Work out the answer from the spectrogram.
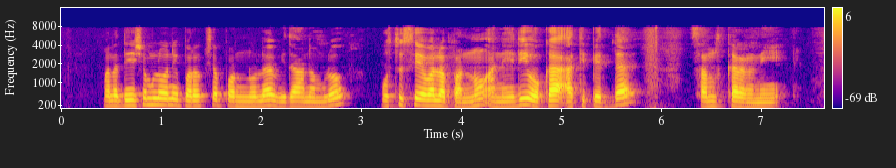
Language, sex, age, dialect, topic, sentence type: Telugu, female, 18-24, Telangana, banking, statement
